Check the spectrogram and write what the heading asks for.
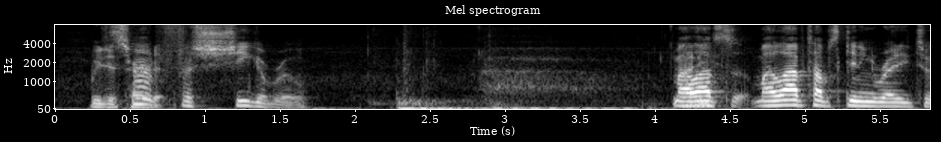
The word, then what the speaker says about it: Fushiguro: It is definitely Fushiguro.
